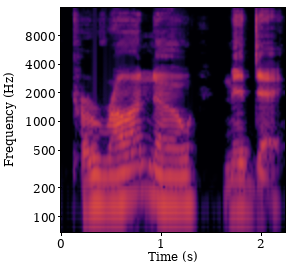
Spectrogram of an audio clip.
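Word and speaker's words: Chironomidae: So this coronomid coran corono midday. There we go. Um had a one too many syllables there.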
